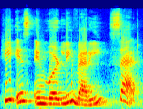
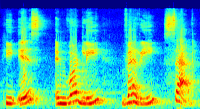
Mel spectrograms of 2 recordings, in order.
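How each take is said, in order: First: Said in the usual way. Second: Spaced out for learners; slow repeat. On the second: Shown as a demonstration. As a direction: draw out the closing words. Teacher repeats translation word by word. (धीरे-धीरे, खींचकर)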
